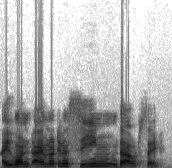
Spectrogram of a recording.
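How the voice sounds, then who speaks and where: A man teaching a flight simulator tutorial, speaking haltingly and often repeating words as he explains. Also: high-pitched, a bit bright, clear, resonant tone. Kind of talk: spoken tutorial while flying a simulator. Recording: dull lo-fi microphone sound.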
